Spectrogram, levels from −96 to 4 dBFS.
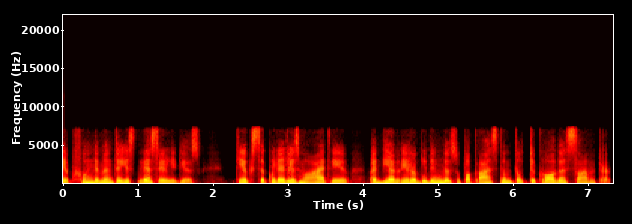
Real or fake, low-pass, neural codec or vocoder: fake; 7.2 kHz; codec, 16 kHz, 0.5 kbps, FreqCodec, larger model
